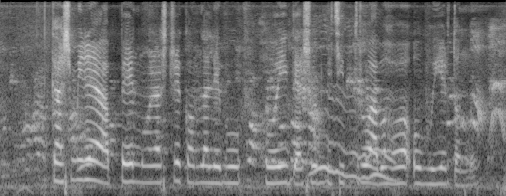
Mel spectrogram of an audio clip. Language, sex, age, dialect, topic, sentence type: Bengali, female, <18, Rajbangshi, agriculture, statement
